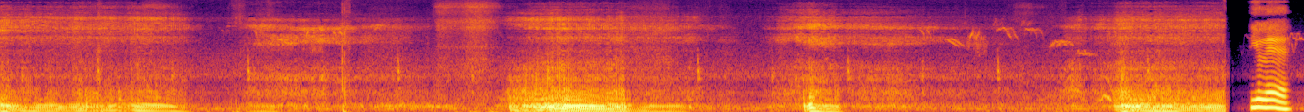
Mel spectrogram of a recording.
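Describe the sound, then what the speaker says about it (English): A man snoring in a cartoon scene, with rough, drawn-out rasping breaths repeating across the clip, rising in loud bursts, mixed with other voice-like sounds. "how come I hear a man snoring?"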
